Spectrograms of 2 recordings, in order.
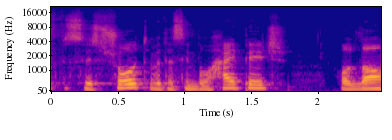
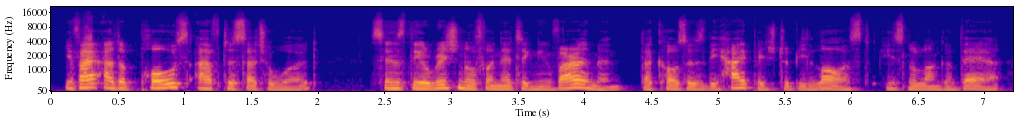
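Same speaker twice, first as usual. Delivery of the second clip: usual speaking voice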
